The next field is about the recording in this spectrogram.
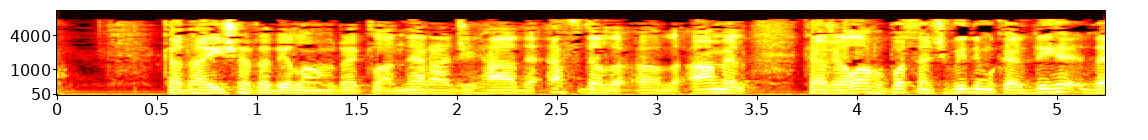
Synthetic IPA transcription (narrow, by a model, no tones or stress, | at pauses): kad̪aiːʃaɾad̪ijalːaanɾeklˠaneɾaːd͡ʒiɦaːd̪eʔafd̪alla̰melkaːʒealːˠaːɦoposlˠaneːt͡ʃeʋid̪iːmokad̪id̪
